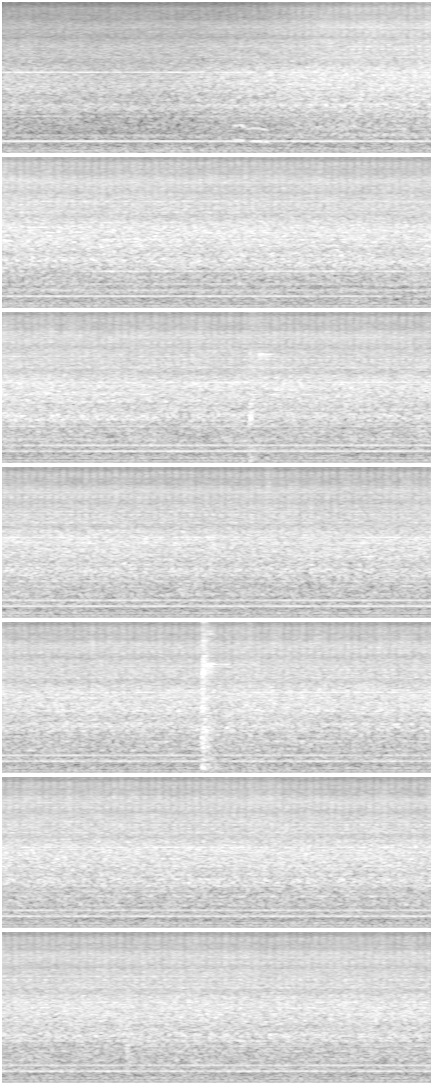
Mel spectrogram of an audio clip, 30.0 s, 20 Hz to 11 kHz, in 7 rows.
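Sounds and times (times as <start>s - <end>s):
garbage truck engine running: 0.0s - 30.0s.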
